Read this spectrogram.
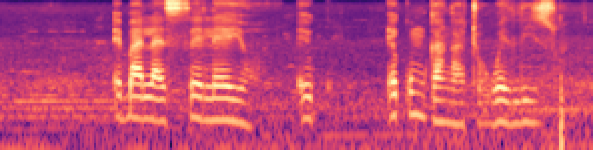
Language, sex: Xhosa, female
